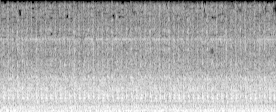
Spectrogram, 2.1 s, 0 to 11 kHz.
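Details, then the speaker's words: Toyota Hilux 3.0 diesel after turbocharger replacement, air filter housing and intercooler cleaned: steady idle clatter with faint even hiss, the previous loud turbo noise gone; normal idle after repair. "E aí pessoal como parou barulho Aquela aquele burro bem alto Pois então foi trocado essa peça que trocou a turbina dele"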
